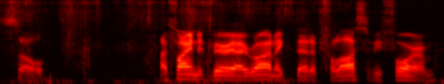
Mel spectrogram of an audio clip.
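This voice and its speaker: This man strolls outdoors by a pond in the woods, musing aloud in a loose, boastful monologue about how he sees life. He stops and starts, circles back on his words, lets thoughts trail away and curses offhandedly, his mid-range voice carrying a faint hiss or hum.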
